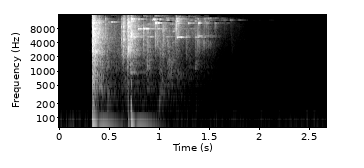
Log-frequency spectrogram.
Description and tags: Bottle Smash
A beer bottle being smashed.
bottle, smash, glass, break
